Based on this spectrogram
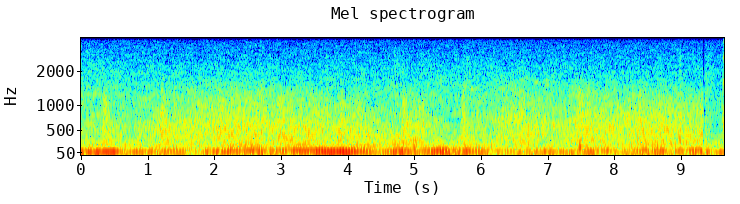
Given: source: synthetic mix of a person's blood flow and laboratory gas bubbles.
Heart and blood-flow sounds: Doppler ultrasound of blood flow; subclavian vein
8.96-9.02 s: bubbles
9.61-9.65 s: bubbles
From the record:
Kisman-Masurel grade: 212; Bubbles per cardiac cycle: several, 3 to 8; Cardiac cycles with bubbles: 1 to 10%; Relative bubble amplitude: moderate (0.250 to 0.450); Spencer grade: 1 (occasional bubble signal discernible with the cardiac motion signal, with majority of cardiac periods free of bubbles); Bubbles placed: anywhere in the cardiac cycle

